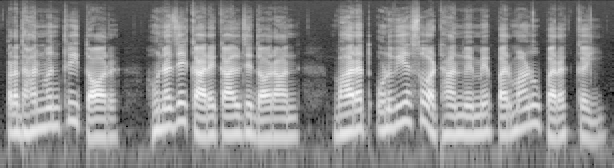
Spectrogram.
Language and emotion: Sindhi, neutral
